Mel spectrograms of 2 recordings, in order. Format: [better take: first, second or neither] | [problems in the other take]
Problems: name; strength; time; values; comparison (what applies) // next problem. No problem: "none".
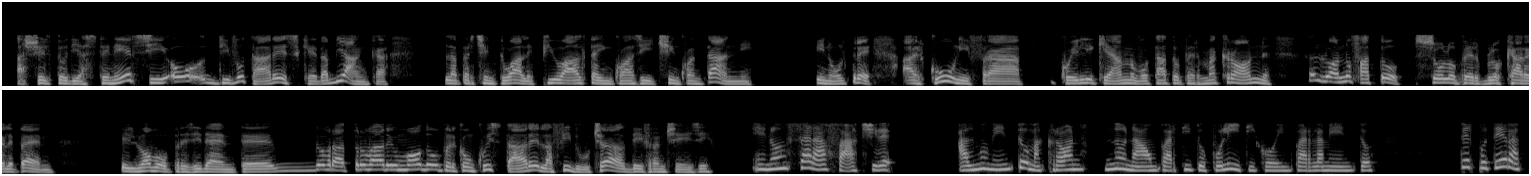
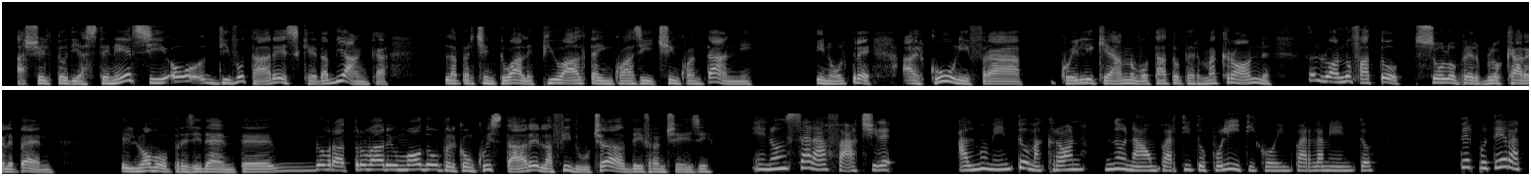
second | garbled, watery; badly; nothing above 4 kHz; slightly in the second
